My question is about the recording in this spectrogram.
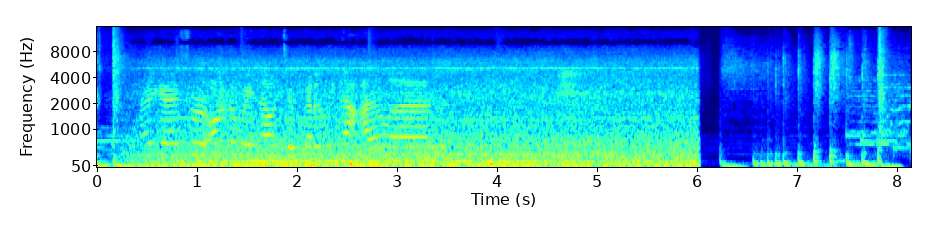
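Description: Steady rushing noise of wind and engine on the open deck of a moving passenger ferry, with a person's voice exclaiming between about one and three seconds in. The noise cuts off suddenly about six seconds in, and faint background music follows.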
